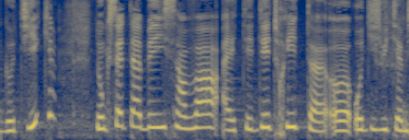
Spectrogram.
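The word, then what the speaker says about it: Saint-Vaast: Donc on y voit bien l'ancienne cathédrale gothique, l'ancienne abbaye Saint-Va gothique. Donc cette abbaye Saint-Va a été détruite au XVIIIe siècle. Ça se prononce Saint-Va, mais ça s'écrit Saint-Va-Ast.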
